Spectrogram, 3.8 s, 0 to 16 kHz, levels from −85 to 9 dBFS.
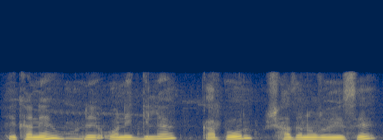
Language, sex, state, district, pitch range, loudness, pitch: Bengali, male, West Bengal, Cooch Behar, 185-235 Hz, -13 LUFS, 195 Hz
